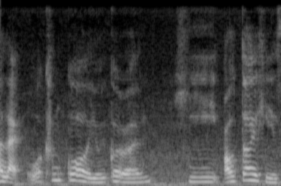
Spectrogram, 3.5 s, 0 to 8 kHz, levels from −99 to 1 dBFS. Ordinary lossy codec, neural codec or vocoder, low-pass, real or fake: none; codec, 16 kHz, 16 kbps, FunCodec, trained on LibriTTS, 50 frames a second; none; fake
